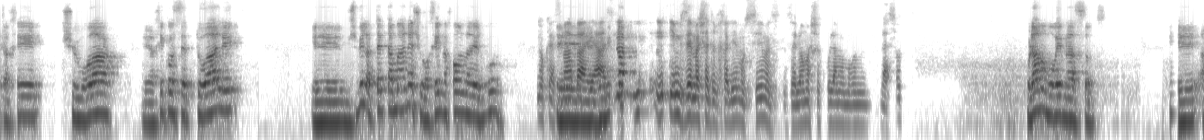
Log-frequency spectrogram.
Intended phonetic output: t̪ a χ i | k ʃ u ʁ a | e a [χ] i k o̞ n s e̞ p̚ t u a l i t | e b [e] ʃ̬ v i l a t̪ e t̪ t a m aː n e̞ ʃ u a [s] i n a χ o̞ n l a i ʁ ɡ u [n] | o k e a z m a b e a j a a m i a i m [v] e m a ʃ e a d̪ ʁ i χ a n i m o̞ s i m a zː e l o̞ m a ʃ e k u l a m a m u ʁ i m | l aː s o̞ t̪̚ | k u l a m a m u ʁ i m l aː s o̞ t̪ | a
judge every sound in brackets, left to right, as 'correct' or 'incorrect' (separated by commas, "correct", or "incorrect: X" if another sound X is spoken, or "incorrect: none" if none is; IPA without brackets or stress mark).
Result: correct, incorrect: i, incorrect: χ, correct, incorrect: z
